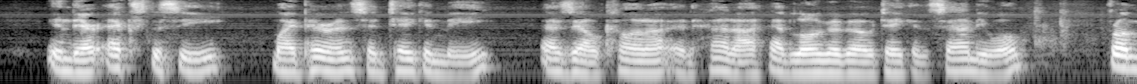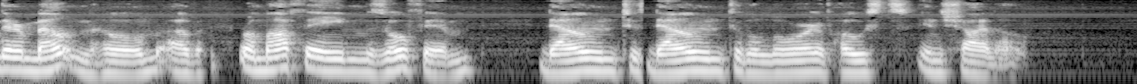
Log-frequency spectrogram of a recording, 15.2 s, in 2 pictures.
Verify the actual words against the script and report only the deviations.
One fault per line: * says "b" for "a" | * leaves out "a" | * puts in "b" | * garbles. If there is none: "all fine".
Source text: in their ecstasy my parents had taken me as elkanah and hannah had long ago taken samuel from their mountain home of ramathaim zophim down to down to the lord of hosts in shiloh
all fine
